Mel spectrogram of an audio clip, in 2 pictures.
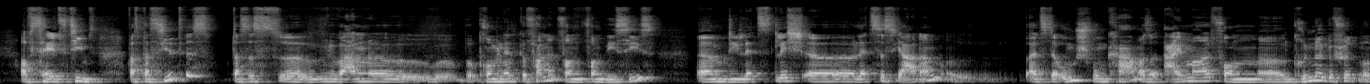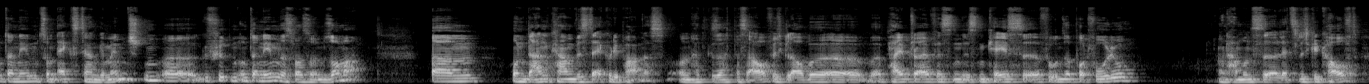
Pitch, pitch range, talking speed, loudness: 125 Hz, 120-150 Hz, 140 wpm, -20 LUFS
